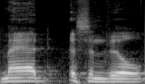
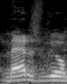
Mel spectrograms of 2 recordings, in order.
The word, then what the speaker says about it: Madisonville: you need to go try not to pronounce it as mad assinville marine madisonville marine great no better place to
